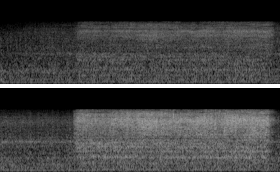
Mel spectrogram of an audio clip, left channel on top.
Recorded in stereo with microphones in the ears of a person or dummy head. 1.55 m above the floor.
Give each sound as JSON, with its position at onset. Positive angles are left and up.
{"t": 0.7, "sound": "frying", "side_deg": -30, "distance_m": 0.8}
